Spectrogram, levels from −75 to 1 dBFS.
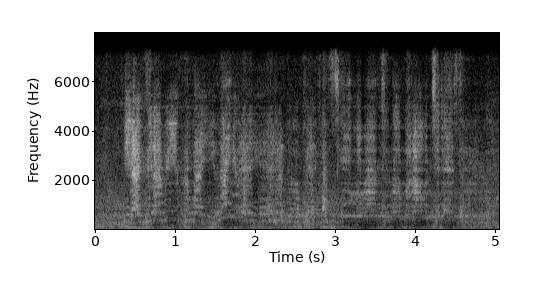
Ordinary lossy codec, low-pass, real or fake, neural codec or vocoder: none; 7.2 kHz; fake; codec, 16 kHz in and 24 kHz out, 0.8 kbps, FocalCodec, streaming, 65536 codes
